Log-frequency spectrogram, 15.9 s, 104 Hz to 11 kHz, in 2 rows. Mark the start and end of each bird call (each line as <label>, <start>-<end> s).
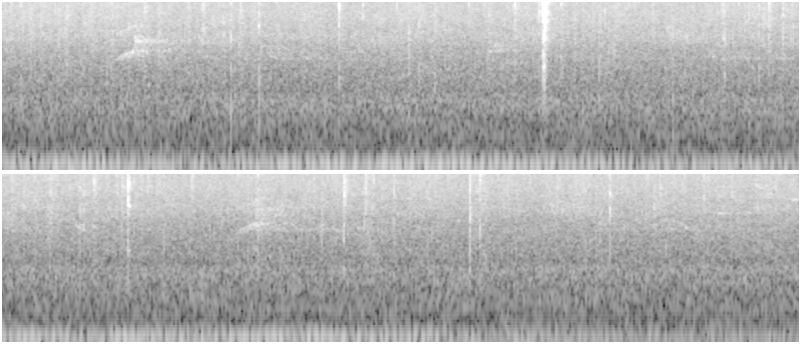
Great Crested Flycatcher (Myiarchus crinitus), 1.0-1.8 s
Great Crested Flycatcher (Myiarchus crinitus), 10.2-11.1 s
Tufted Titmouse (Baeolophus bicolor), 10.7-11.8 s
